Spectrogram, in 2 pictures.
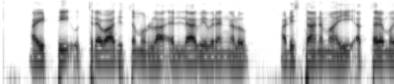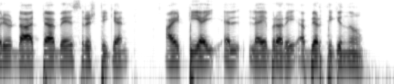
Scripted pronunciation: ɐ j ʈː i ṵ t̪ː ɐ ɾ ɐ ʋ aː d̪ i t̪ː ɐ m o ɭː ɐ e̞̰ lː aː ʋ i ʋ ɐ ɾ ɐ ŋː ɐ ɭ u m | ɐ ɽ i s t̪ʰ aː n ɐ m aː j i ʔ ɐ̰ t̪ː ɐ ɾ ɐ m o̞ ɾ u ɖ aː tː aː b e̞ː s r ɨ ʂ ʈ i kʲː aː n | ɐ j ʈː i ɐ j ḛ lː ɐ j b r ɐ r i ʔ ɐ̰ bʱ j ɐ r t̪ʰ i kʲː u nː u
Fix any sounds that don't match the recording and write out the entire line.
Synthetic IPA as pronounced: ɐ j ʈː i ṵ t̪ː ɐ ɾ ɐ ʋ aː d̪ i t̪ː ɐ m u ɭː ɐ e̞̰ lː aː ʋ i ʋ ɐ ɾ ɐ ŋː ɐ ɭ u m | ɐ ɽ i s t̪ʰ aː n ɐ m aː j i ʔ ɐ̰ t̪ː ɐ ɾ ɐ m o̞ ɾ u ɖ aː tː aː b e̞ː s r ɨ ʂ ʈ i kʲː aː n | ɐ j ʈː i ɐ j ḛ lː ɐ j b r ɐ r i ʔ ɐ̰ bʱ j ɐ r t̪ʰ i kʲː u nː u

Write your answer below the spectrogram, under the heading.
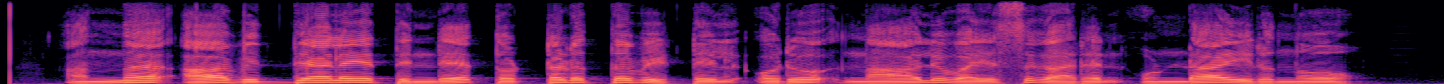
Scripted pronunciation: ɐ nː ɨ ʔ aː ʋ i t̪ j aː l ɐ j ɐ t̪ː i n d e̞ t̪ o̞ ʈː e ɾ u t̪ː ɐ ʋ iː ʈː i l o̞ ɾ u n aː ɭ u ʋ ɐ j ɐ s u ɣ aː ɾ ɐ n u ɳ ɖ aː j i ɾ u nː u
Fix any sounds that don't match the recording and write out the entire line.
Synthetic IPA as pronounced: ɐ nː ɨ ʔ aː ʋ i d̪ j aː l ɐ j ɐ t̪ː i n d e̞ t̪ o̞ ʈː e ɽ u t̪ː ɐ ʋ iː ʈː i l o̞ ɾ u n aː l u ʋ ɐ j ɐ s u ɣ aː ɾ ɐ n u ɳ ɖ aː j i ɾ u nː u

